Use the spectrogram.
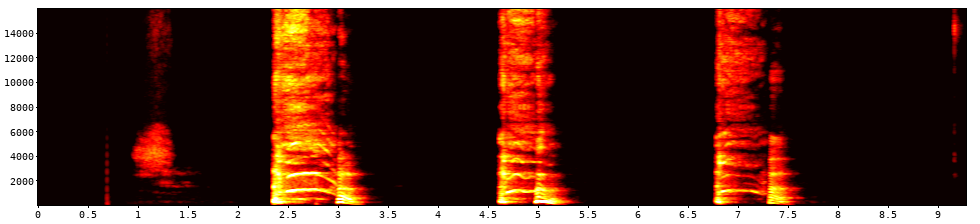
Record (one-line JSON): {"three_cough_length": "9.3 s", "three_cough_amplitude": 32768, "three_cough_signal_mean_std_ratio": 0.3, "survey_phase": "beta (2021-08-13 to 2022-03-07)", "age": "45-64", "gender": "Female", "wearing_mask": "No", "symptom_none": true, "smoker_status": "Never smoked", "respiratory_condition_asthma": false, "respiratory_condition_other": false, "recruitment_source": "REACT", "submission_delay": "0 days", "covid_test_result": "Negative", "covid_test_method": "RT-qPCR", "influenza_a_test_result": "Unknown/Void", "influenza_b_test_result": "Unknown/Void"}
